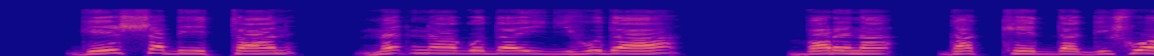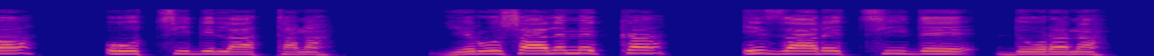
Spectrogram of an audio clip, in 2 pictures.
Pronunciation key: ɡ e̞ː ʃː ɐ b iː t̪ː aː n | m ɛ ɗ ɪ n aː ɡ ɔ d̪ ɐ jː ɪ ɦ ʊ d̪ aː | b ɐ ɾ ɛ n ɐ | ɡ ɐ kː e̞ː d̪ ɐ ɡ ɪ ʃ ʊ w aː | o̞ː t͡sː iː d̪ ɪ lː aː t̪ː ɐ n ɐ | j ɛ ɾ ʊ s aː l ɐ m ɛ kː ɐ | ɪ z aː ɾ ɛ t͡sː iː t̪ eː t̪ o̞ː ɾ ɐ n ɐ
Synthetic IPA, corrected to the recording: ɡ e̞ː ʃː ɐ b iː t̪ː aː n | m ɛ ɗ ɪ n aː ɡ ɔ d̪ ɐ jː ɪ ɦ ʊ d̪ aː | b ɐ ɾ ɛ n ɐ | ɡ ɐ kː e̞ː d̪ː ɐ ɡ ɪ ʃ ʊ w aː | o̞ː t͡sː iː d̪ ɪ l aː t̪ː ɐ n ɐ | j ɛ ɾ ʊ s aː l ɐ m ɛ kː ɐ | ɪ z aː ɾ ɛ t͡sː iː d̪ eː d̪ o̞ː ɾ ɐ n ɐ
